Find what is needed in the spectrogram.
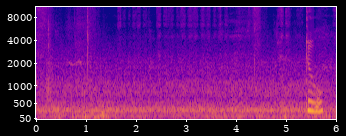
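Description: A pen writing on ruled notebook paper in short scratching strokes, over a steady low hum.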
